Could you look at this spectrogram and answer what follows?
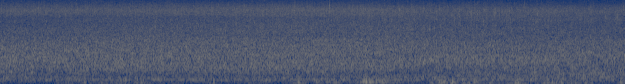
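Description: River water rushes over rocks at Rio Mucugezinho in Chapada Diamantina, a loud, unbroken broadband roar close by, steady throughout with no pauses.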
